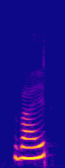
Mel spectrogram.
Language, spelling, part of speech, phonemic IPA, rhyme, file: German, weil, conjunction, /vaɪ̯l/, -aɪ̯l, De-weil.ogg
- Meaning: 1. because, given that 2. while, during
